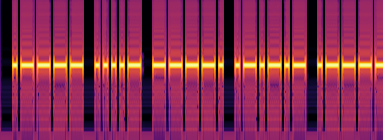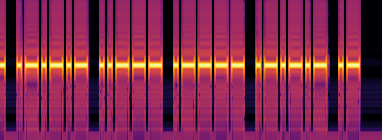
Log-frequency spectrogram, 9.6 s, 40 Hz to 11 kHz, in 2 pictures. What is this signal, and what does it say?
Morse code, heard as a keyed tone, about 23 wpm, 800 Hz. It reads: 149.1.21.A
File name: morse mp3 / ESPAGNOL TEXTE EN CLAIR 2 VITESSE 22 MOTS MINUTES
